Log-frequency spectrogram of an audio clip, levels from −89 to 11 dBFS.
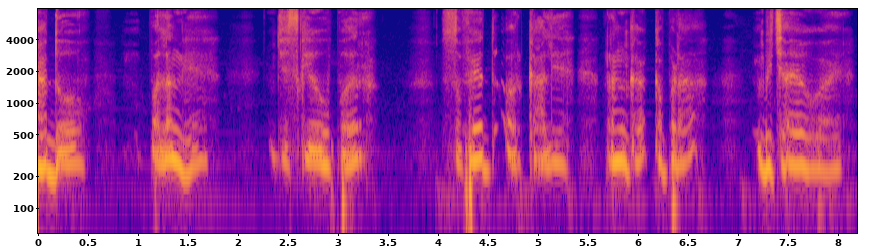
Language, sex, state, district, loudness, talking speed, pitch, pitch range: Hindi, male, West Bengal, Alipurduar, -18 LUFS, 100 wpm, 280 Hz, 260-305 Hz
